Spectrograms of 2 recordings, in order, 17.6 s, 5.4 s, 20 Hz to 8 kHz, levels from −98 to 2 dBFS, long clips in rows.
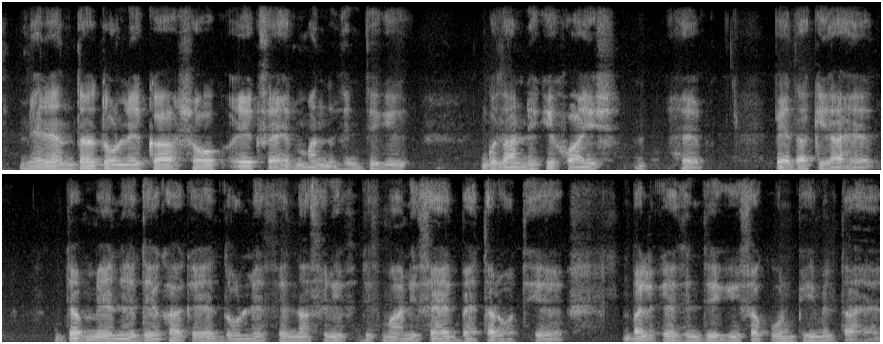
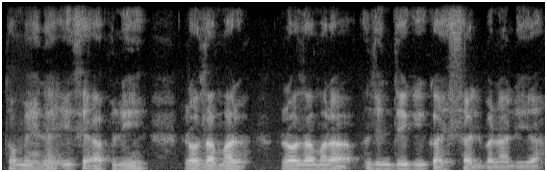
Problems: constant background noise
